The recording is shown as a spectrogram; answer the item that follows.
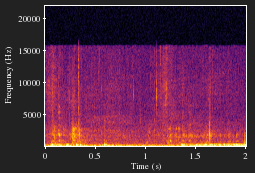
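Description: Fuel trickling and dripping faintly out of a small-engine carburetor float bowl as it is loosened and lowered by hand, with light handling noise.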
